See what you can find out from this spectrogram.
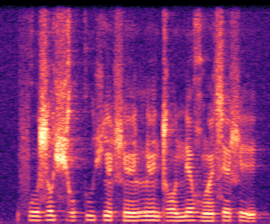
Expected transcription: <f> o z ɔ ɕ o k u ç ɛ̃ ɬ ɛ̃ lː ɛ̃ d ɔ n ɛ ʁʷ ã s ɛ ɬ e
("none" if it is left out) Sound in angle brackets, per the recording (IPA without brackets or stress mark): f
